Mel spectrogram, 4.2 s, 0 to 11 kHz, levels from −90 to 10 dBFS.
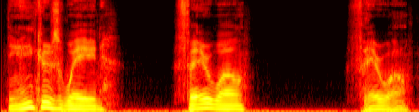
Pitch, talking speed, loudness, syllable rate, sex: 110 Hz, 70 wpm, -14 LUFS, 4.1 syllables/s, male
